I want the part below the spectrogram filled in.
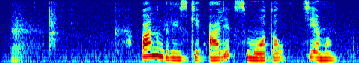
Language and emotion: Russian, neutral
